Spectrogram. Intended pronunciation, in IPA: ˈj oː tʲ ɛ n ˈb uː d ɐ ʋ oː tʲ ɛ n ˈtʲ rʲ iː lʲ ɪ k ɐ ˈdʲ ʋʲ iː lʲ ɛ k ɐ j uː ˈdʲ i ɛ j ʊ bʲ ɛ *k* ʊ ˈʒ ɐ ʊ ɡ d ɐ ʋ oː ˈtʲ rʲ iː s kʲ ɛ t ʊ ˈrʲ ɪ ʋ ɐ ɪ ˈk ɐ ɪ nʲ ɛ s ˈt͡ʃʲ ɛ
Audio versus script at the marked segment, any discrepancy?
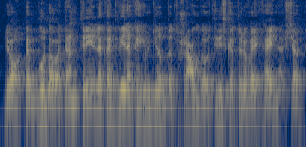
yes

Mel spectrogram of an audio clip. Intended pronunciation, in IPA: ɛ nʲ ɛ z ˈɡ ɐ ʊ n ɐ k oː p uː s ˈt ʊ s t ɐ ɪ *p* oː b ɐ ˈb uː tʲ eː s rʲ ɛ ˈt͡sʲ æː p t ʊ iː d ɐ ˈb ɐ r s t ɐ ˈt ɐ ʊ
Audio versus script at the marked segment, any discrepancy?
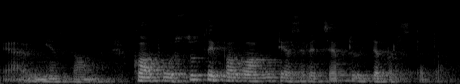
no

